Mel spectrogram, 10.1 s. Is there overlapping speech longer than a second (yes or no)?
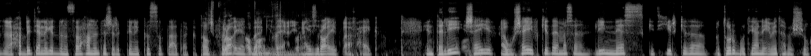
yes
